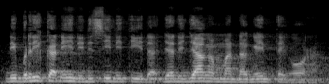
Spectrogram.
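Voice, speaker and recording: In a reverberant hall with faint ambience and slight background noise, a male preacher with a mid-range voice tells a sermon story fairly quickly. He's animated, acting out the quoted dialogue with laughter.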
